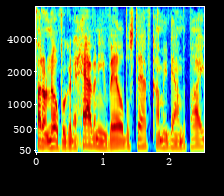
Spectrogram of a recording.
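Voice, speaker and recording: A man's fairly high voice in a New Orleans accent, dry and close with no echo, on a very clean recording with a silent background. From New Orleans, Louisiana. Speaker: dialysis travel services representative. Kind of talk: interview.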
